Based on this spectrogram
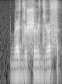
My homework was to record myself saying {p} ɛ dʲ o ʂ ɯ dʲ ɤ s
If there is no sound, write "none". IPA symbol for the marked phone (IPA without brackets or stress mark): b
